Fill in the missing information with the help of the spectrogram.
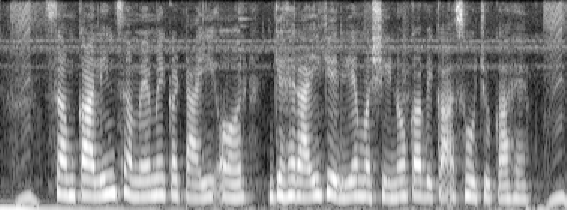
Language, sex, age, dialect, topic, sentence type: Hindi, female, 25-30, Garhwali, agriculture, statement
